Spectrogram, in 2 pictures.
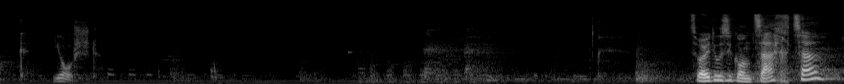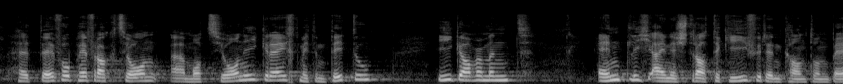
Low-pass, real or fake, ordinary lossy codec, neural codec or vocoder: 10.8 kHz; real; AAC, 48 kbps; none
